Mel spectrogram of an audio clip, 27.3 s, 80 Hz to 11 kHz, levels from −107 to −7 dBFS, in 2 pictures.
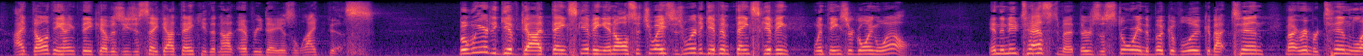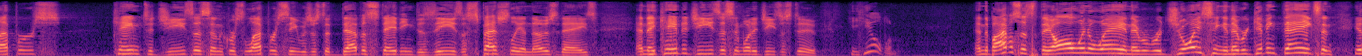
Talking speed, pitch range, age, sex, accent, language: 245 wpm, 195-245 Hz, 40-59, male, American, English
